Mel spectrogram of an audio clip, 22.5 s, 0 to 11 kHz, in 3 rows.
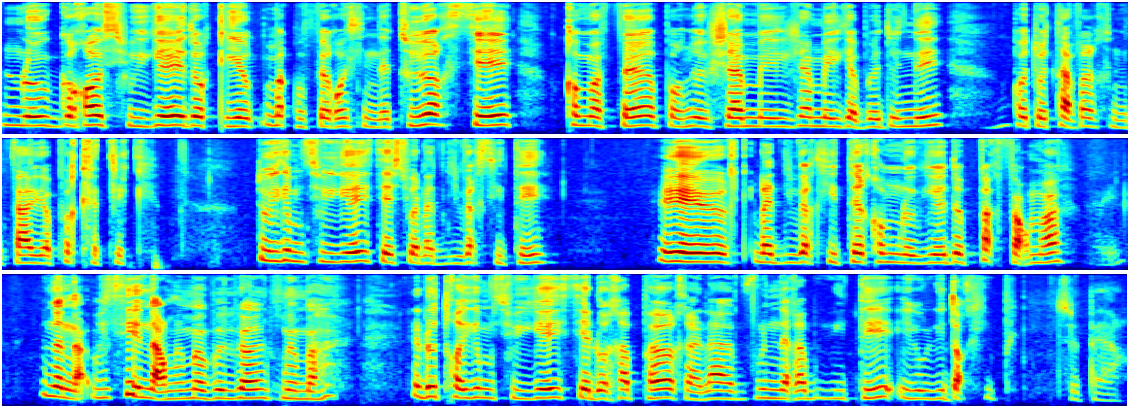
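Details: Adult woman deaf from birth, diagnosed at 9 months, told she would never speak, who learned speech through 20 years of speech therapy three sessions weekly; deaf speech (congenital hearing loss).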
